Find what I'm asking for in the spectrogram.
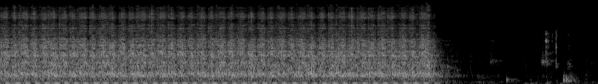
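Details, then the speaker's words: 1970s Turner Ranger tractor, 1098cc A-series engine, rebuilt carb with unsinkable float: fast even cranking about three turns per second for four seconds without catching; float sticking, fuel pouring out the top, over-fuelling, plugs wet. "now you can see I've definitely got problems with the float you see the fuel pouring out the top so let's sort that out first before we have a big bang definitely over fueling spark plugs are all wet again"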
